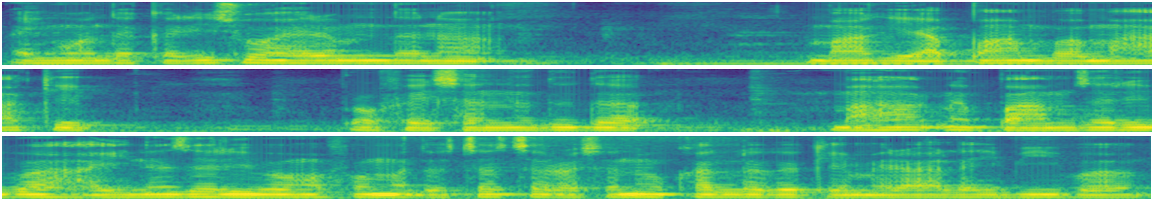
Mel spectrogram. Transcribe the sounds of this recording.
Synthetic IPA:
ɐjŋondɐkɐɾisuɦajɾɐmdɐnɐ | maɡiɐpambɐmɐɦakːi | pɾopʰesɐnɐdudɐmɐɦak̚nɐpamzɐɾibɐɦajnɐzɐɾibɐmɐpʰɐmɐdut͡ʃɐt̚t͡ʃɐɾɐsɐnukʰɐlːɐɡɐkemeɾalɐjbibɐ

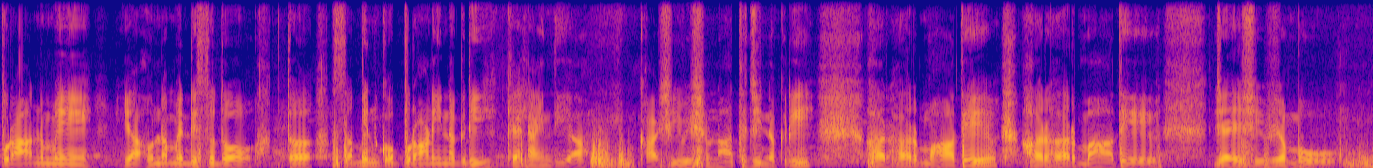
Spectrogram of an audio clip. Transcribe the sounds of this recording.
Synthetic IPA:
pʊɾaːnmẽ | jaɦʊnə̆mẽɗɪsɪd̪ot̪ɐsɐbʱɪnɪ̆kopʊɾaːɽ̃inɐɡɾikʰɐɦɪlaːĩːn̆d̪iaːkʰaːʃiʋɪʃʊnaːt̪ʰd͡ʑiːnɐɡɾihɐɾɦɐɾmɐɦaːd̪eːʋhɐɾɦɐɾmɐɦaːd̪eːʋd͡ʑɐeʃɪʋʒɐ̃mbuː

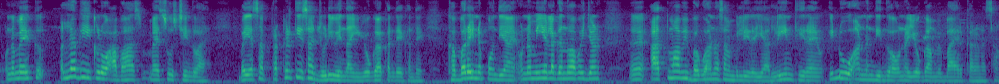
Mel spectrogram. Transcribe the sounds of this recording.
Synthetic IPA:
ʊ̰nmẽɦɪkʊ | ɐləɡɦɪkɪɽoaːbʱaːzmɛɦsuːst̪ʰĩːn̆d̪oaːɦe | bɐiɐsãpɾɐkɾɪt̪iɐsãd͡ʑʱʊɽiʋẽːnd̪aːɦijũjoːɡakɐ̃nd̪ekɐ̃nd̪e | xʰɐbəɾɦinɐpɐʋə̃n̆d̪iaːɦeʔʊ̰nəmẽiə̃lɐɠə̃nd̪oaːbɐid͡ʒɐɽ̃ | aːt̪mabʱibʱɐɠʋaːnəsãmɪliɾɐɦiaːeliːnt̪ʰiɾɐɦijũɪɗua̰ːnə̃nd̪ĩːn̆d̪oaːʊnəjoːɡamẽɓaːɦɪɾkɐɾəɽ̃sãː

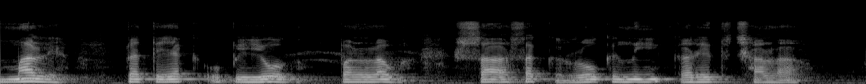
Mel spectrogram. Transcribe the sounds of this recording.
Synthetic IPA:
mɐljə | pət̪jəkṵpjoːɡ | pələʋsaːsəkloːknikəɾet̪t͡ʃʰala

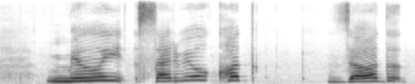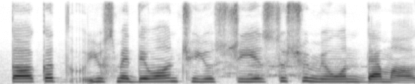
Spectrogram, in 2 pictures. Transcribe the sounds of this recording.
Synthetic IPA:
meːjsɐɾʋoːkʰɐt̪ | zaːd̪t̪ːaːkət̪jusmẽd̪eʋaːnt͡ʃʰijust͡ʃisut͡ʃʰumʲoːnd̪ɐmaːɡ

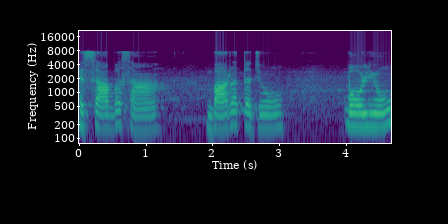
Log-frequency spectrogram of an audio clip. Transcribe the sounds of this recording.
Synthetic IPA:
ɦɪsaːbsã | bʱaːɾət̪əd͡ʑũː | ɓoːlijũ

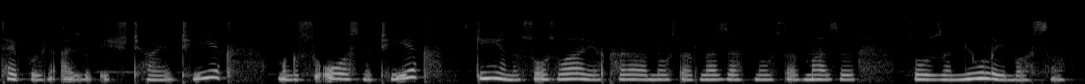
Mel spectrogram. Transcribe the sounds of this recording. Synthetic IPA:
t̪ʰɐpoʃnɨ̰ʔɐ̰zd̪upit͡ʃʰtʰaːjɐʈʰiːkʰ | mɐɡɐɾsṵʔoːsnɨʈʰiːkʰ | kiɦĩnɨso̰ːsʋaːɾjakʰɐɾaːbnoːst̪aːt̪ʰlɐzɐt̪ʰnoːst̪aːt̪mɐzɨ | soːszɐnjuːlɐbaːsãː

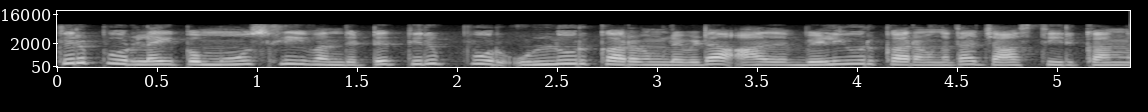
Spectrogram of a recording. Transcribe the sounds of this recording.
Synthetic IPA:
t̪ɪɾɯpːuːɾɪlɐɪpːoːmoːsliʋɐnd̪ɯʈːɯt̪ɪɾɯpːuːɾʊ̰ɭːuːɾkaːɾɐʋɐŋɡɐɭɐʋɪɽɐʔɐʋɛɭɪjuːɾkaːɾɐʋɐŋɡɐt̪ãːd͡ʒaːst̪iɪɾɯkːaːŋɡɐ

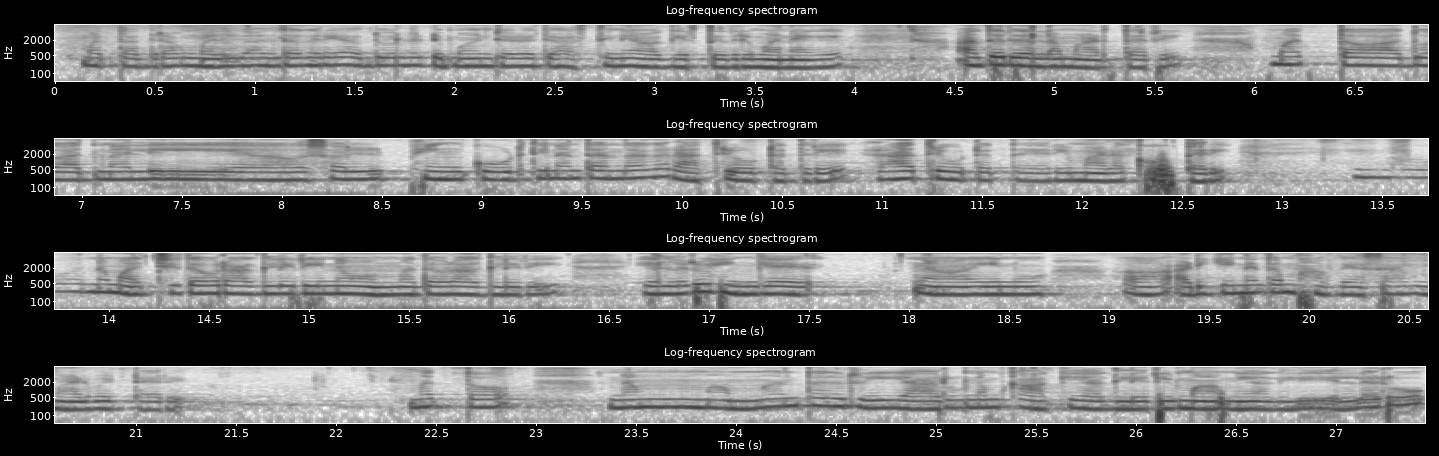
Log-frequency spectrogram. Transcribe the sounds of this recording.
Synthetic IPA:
mɐt̪ːɐd̪ɾaːɡmɐɭiɡaːld̪aːɡɐɾeɐd̪uɛlːɐɖimaːnd͡ʒɐɾɐd͡ʒaːst̪ineaːɡiɾt̪id̪ɾimɐneɡe̞ | ɐd̪ɐɾd̪ɛlːɐmaːɖt̪aːɾɾi | mɐt̪ːɐd̪uaːd̪meːli | sɐlphiŋɡuːɽt̪iːnɐnt̪ɐɐnd̪aːɡɐɾaːt̪ɾiuːʈɐd̪ɾiɾaːt̪ɾiuːʈɐt̪ːɐjaːɾimaːɽɐkːeɦoːɡ̚t̪aːɾi | iːɡunɐmːɐd͡ʒːid̪ɐʋɾaːɡliɾinɐmɐmːɐd̪ɐʋɾaːɡliɾi | ɛlːɐɾuːɦiŋɡe̞ | eːnu | ɐ̰ɽiɡenet̪ɐmːɦɐʋjaːsɐmaːɖbiʈːaːɾi | mɐt̪ːunɐmːɐmːɐnt̪ɐɾijaːɾuːnɐmkaːkiaːɡliɾimaːmiaːɡliɛlːɐɾuː

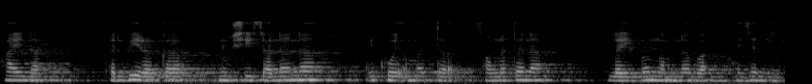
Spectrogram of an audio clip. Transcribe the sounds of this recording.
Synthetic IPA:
hajnɐ | kʰɐnbiɾɐɡɐnuŋsit͡ʃanɐnɐɐjkʰojɐ̰mɐtːɐsawnɐtɐnɐ | lɐjbɐŋɐmnɐbɐhajzɐni

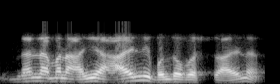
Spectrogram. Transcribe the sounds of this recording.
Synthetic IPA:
nɐnɐmɐnaĩãaːenĩbənd̪ʱobəst̪a̰ːenɐ̰

